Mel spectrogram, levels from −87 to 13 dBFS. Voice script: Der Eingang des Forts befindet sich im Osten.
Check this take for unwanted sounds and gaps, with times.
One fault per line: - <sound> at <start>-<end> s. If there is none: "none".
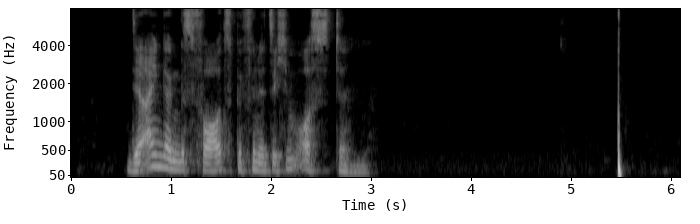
none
